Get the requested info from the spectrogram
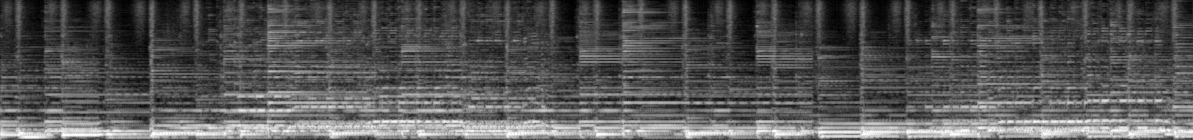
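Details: Loud strummed acoustic guitar music plays throughout in a steady country-style rhythm, with no animal sounds.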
